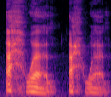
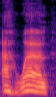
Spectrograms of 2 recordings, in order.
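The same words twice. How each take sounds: First: Ahwal with a throaty pharyngeal ḥ, fading softer; correct pronunciation. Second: Slow ahwal with a light airy h, the wrong way; wrong pronunciation. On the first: Teacher modelling the right ahwal, throaty ḥ. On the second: Teacher warning students off the light-h mistake. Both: Shown as a demonstration. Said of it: "So not ahwal".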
